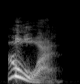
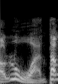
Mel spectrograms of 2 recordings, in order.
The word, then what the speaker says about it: 六安: 比方著名的这个安徽六安，对吧？这个事儿大家伙都知道，人家历史上就叫六安，当地人也叫六安，大大小小的人都叫六安。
